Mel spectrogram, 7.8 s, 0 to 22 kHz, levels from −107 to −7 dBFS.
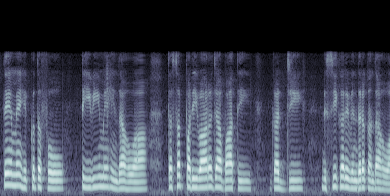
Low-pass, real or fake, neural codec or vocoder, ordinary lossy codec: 7.2 kHz; fake; codec, 16 kHz in and 24 kHz out, 1 kbps, XY-Tokenizer; none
